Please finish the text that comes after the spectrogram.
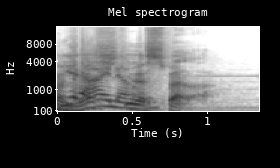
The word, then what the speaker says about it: Espella: Espella. It's an A, but it's supposed to be pronounced as an E.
